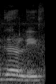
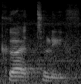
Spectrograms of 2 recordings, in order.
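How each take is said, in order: First: Got to is reduced to gotta. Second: Got to is said in full. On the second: "instead of"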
